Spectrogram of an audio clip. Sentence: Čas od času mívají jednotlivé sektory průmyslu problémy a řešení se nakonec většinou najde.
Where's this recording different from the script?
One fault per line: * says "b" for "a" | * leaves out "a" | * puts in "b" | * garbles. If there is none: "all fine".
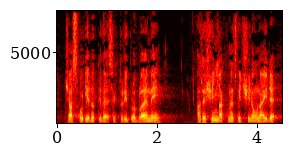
* leaves out "času mívají"
* leaves out "průmyslu"
* leaves out "se"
